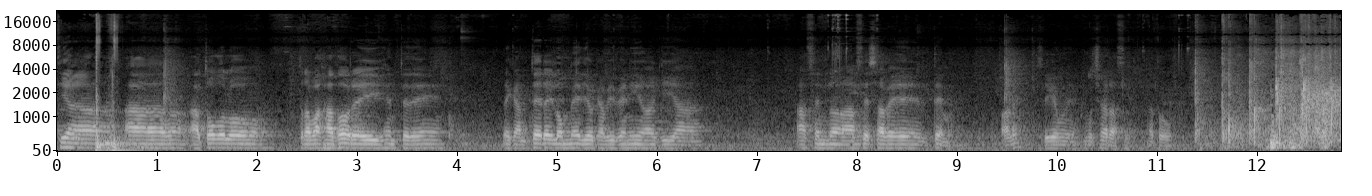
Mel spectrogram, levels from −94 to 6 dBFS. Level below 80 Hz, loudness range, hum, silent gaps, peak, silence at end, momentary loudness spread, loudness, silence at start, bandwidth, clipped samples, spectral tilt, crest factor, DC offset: -44 dBFS; 7 LU; none; none; -4 dBFS; 0 s; 18 LU; -25 LUFS; 0 s; over 20 kHz; under 0.1%; -6 dB/octave; 22 dB; under 0.1%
